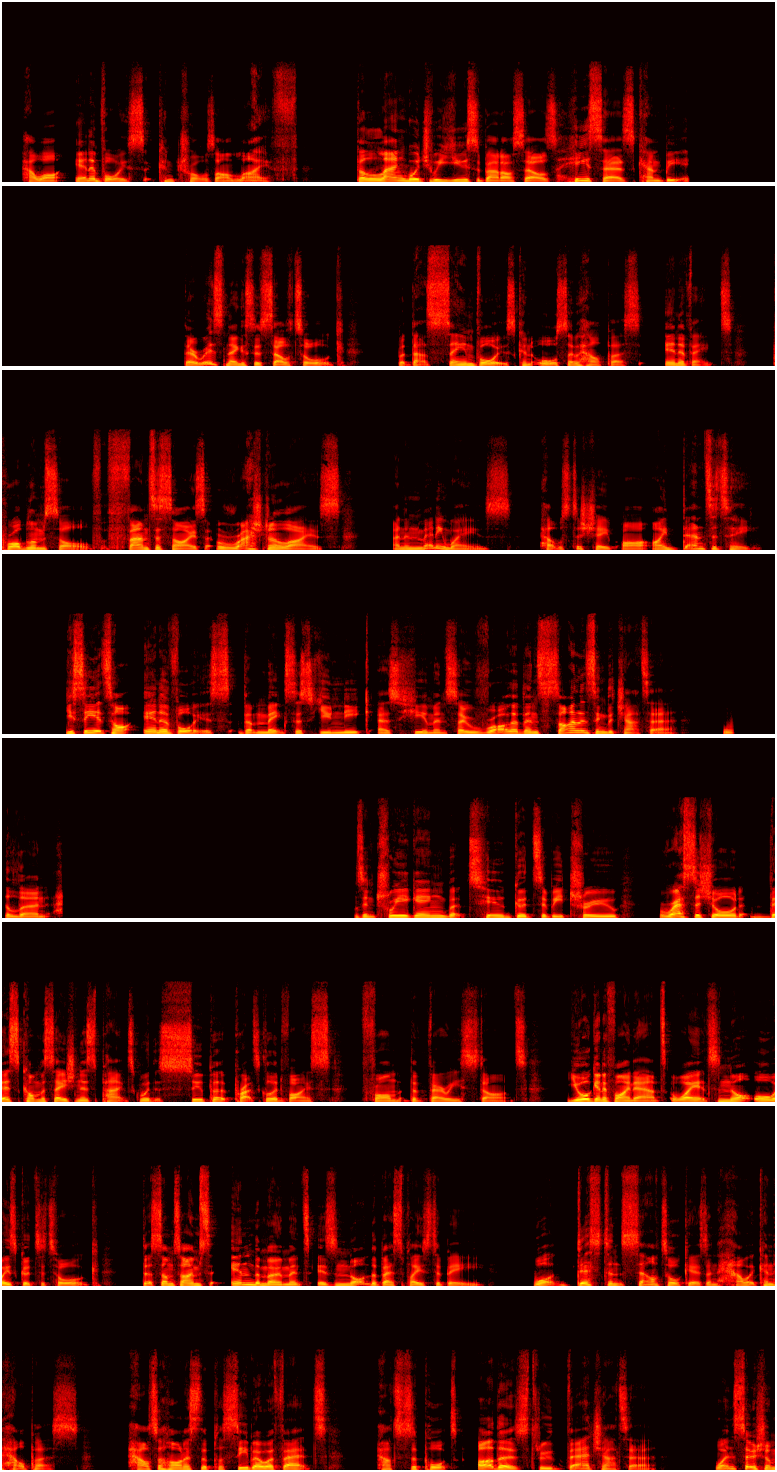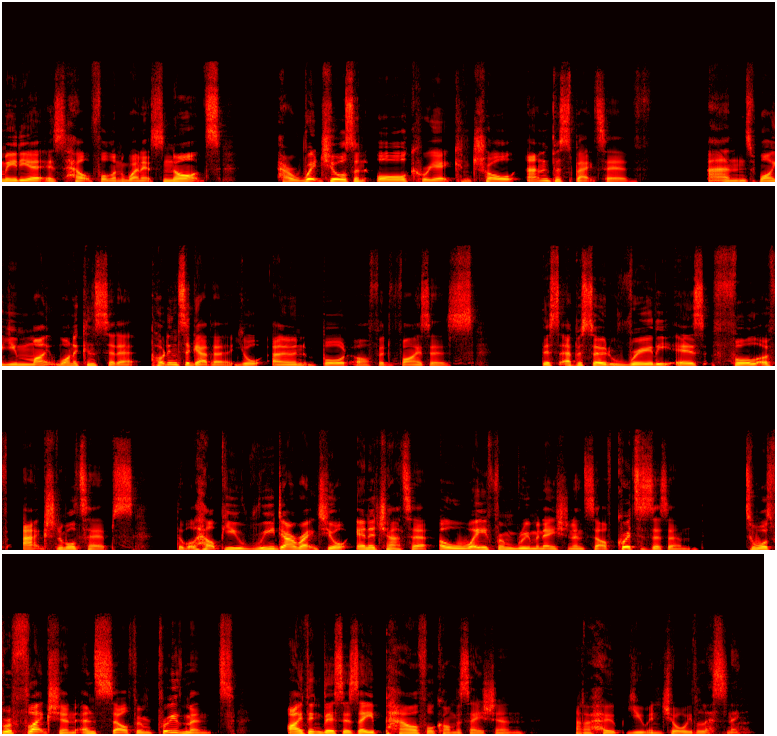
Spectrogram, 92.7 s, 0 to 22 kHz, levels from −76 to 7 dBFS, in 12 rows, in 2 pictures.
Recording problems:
audio cutting out; at 7 s for 2.5 s, at 31 s and at 32 s for 3 s

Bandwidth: 14.5 kHz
